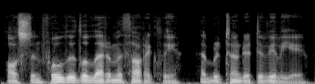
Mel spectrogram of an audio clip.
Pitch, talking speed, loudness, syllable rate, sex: 90 Hz, 190 wpm, -17 LUFS, 7.3 syllables/s, male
